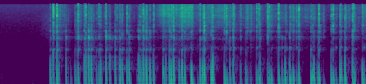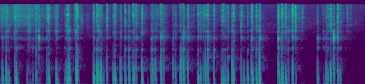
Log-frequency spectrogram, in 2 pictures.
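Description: Long nails rapidly scratch and tap on a white styrofoam mannequin head held close up, making dense, dry, low-heavy scuffing and thumping bursts. The bursts come in stop-and-go clusters broken by short pauses, with no ring after each contact.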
